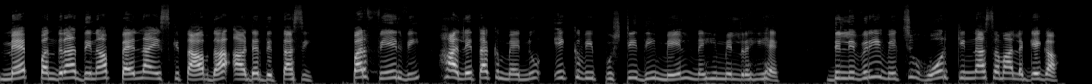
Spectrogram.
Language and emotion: Punjabi, angry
